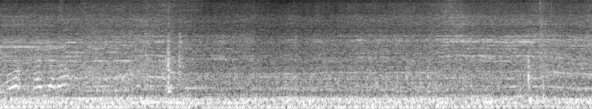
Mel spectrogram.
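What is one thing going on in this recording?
An excavator bucket scrapes through soil.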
